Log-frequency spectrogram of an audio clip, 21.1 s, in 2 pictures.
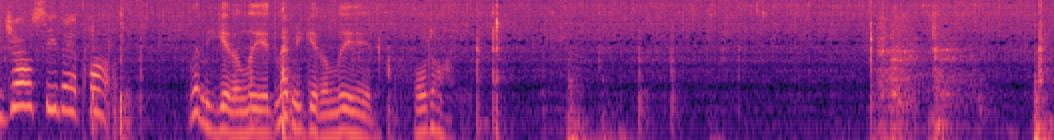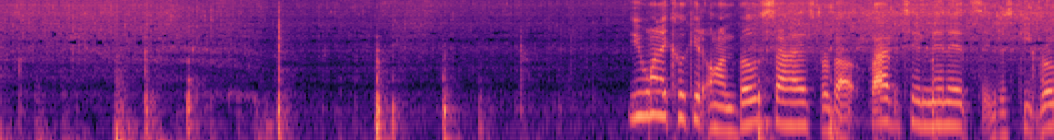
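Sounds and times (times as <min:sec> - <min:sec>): oil sizzling in a skillet: 0:00.0 - 0:21.0
frying oil pops and knocks: 0:04.7 - 0:07.2, 0:10.2 - 0:13.5, 0:14.1 - 0:15.9.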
